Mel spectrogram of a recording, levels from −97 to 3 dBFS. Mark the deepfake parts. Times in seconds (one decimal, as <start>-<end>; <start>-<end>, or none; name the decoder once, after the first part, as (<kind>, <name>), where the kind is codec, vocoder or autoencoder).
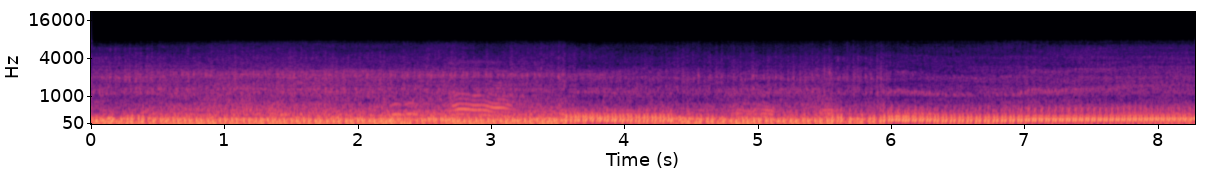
3.6-6.1 (codec, DAC)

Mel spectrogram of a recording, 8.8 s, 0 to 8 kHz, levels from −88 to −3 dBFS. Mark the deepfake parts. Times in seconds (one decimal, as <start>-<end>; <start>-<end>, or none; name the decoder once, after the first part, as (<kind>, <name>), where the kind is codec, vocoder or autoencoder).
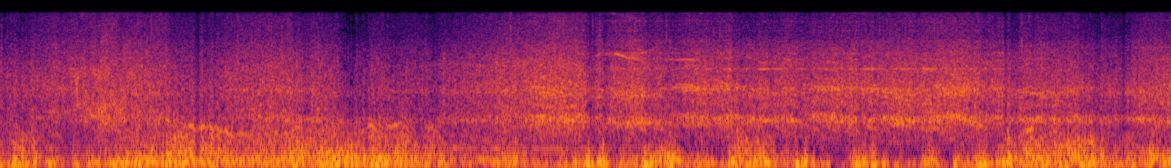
0.5-1.0 (codec, HILCodec)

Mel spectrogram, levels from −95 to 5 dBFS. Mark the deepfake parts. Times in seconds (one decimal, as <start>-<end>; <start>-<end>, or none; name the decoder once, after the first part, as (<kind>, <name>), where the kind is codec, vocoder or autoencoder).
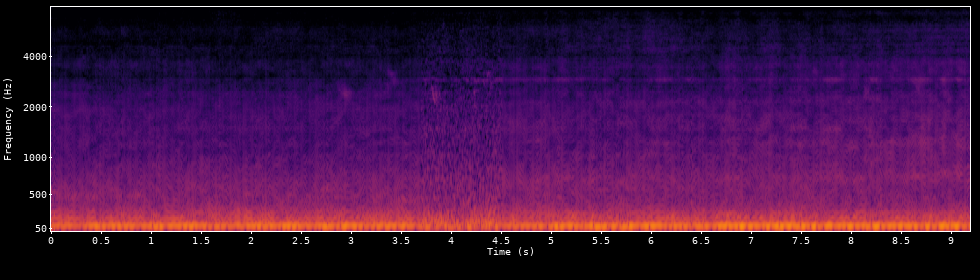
0.0-3.7 (vocoder, Vocos); 4.5-9.2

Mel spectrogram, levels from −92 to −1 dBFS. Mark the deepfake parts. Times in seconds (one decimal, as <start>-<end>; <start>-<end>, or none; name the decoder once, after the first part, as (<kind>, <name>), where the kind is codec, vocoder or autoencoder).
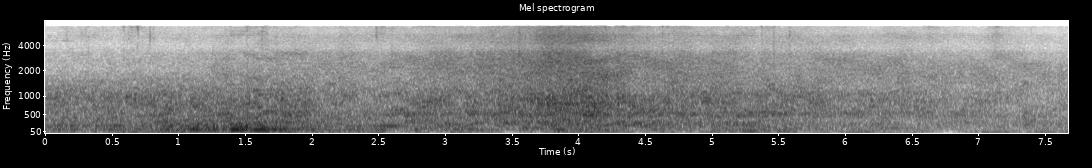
1.2-7.7 (codec, DAC)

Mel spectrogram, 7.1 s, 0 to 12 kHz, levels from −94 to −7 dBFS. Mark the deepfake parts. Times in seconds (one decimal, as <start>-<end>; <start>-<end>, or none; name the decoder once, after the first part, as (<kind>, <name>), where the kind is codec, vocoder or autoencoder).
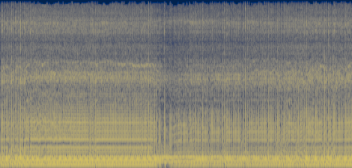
0.0-1.4 (vocoder, BigVGAN v2); 5.8-6.4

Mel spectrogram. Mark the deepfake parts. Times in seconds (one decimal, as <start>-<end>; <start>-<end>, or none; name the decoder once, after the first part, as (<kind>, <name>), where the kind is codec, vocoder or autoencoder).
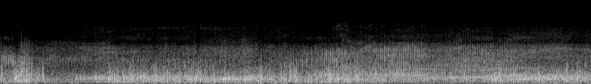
0.9-2.0 (vocoder, BigVGAN v2); 2.5-3.1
